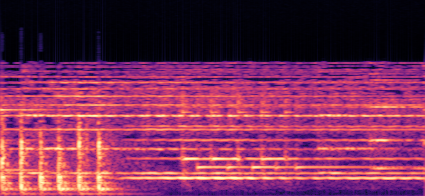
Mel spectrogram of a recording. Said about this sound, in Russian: Вошел и постучал в парадное.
